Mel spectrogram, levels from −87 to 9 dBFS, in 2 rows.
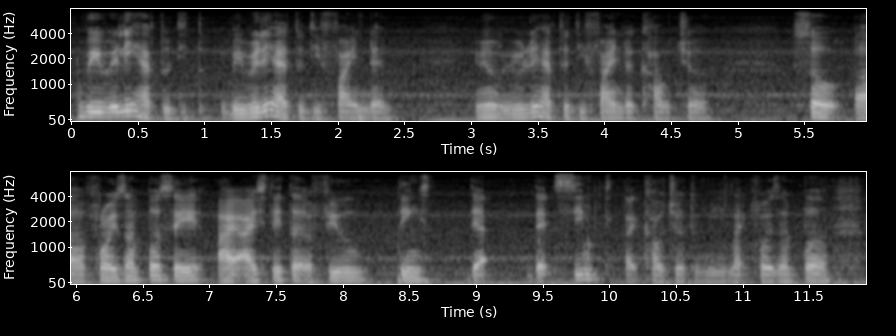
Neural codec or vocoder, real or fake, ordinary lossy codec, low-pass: none; real; none; 7.2 kHz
